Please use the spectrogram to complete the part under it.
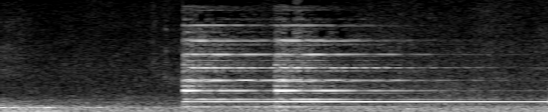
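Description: Two clear strikes of a ship's bell mark a chief's arrival at a Navy Recruit Training Command Chief Petty Officer pinning ceremony; the pair of clangs rings out close and clean, then decays with a long shimmering tail.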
